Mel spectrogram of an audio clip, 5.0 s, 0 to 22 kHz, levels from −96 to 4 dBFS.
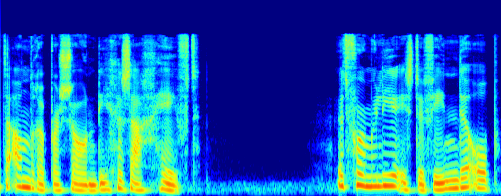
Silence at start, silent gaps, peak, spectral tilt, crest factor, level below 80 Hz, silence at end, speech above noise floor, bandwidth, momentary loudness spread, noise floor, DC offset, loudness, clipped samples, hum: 0 s; none; -6 dBFS; -5.5 dB/octave; 16 dB; -72 dBFS; 0.05 s; 39 dB; 11 kHz; 8 LU; -61 dBFS; under 0.1%; -22 LUFS; under 0.1%; none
